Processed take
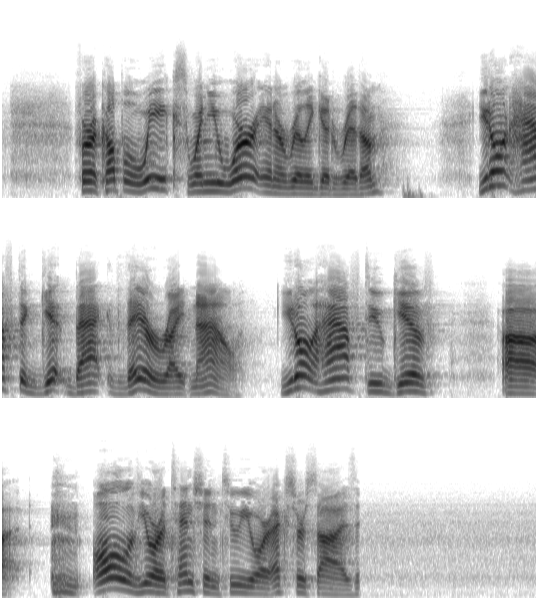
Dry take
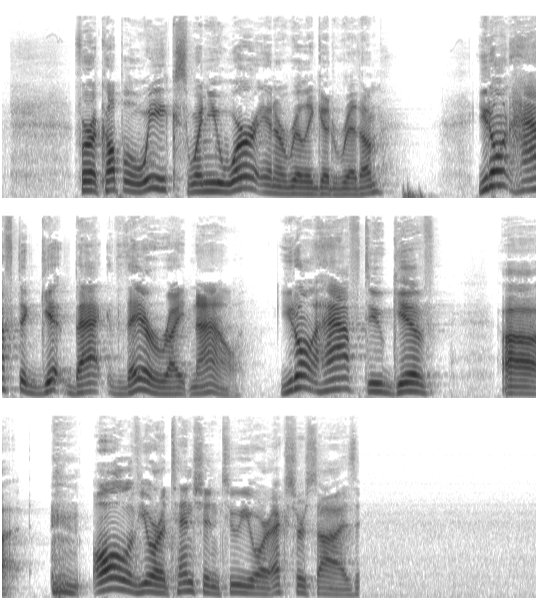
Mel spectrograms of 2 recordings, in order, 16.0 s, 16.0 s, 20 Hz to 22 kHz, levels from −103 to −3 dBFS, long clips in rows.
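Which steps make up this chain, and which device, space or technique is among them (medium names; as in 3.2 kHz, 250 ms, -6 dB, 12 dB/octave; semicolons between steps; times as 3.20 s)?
overdrive pedal into a guitar cabinet (overdrive pedal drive 9 dB, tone 3.9 kHz, clips at -12 dBFS; cabinet simulation 91–3500 Hz, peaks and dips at 120 Hz -4 dB, 210 Hz -9 dB, 420 Hz +7 dB, 1.2 kHz +9 dB); trim +1.5 dB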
